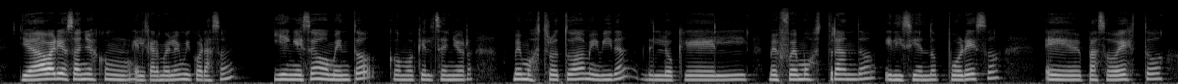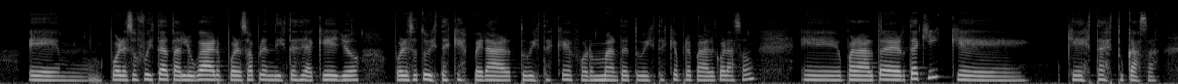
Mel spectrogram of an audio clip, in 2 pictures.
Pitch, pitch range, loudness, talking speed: 215 Hz, 205-230 Hz, -27 LUFS, 180 wpm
